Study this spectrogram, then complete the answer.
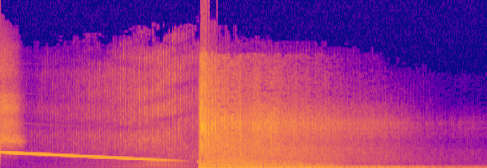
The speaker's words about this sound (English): Dozens of incendiary bombs burst into flames over the prison building.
